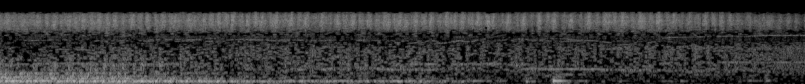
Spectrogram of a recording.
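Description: Crickets chirping in a loud, steady chorus, a fast even pulsing high up. Underneath, a low rumble fades out over the first five seconds or so.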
